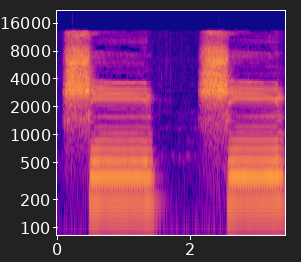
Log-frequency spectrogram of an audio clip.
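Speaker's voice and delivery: شین drawn out very slowly, ending on n; a long, hushing شین; slow letter demo. Shown as a demonstration. Teacher models شین for students. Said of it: "آخر میں بھی نون کی آواز آئے گی".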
